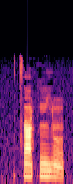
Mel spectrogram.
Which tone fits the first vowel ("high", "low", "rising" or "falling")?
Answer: low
